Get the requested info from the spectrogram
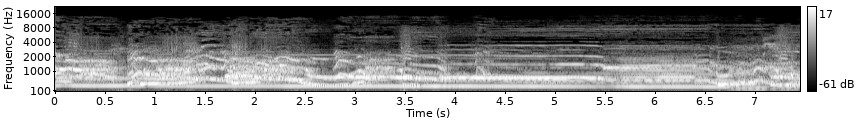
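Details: Group of dogs howling, a long steady low tone held for nearly seven seconds under higher voices that rise, fall and waver, ending with a pitch drop and a new lower howl.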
